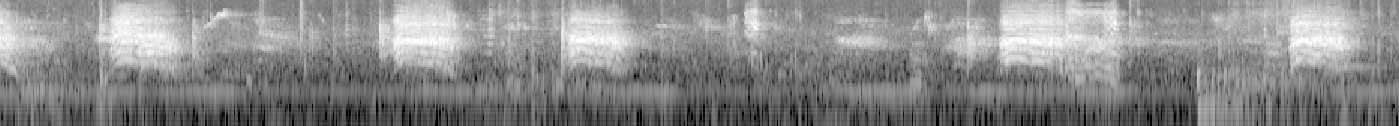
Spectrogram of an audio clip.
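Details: Crows noisily calling as they attack food, giving harsh, grating caws in bursts, about seven calls over twelve seconds at uneven intervals, with a low steady hum and a brief thump near the end.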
